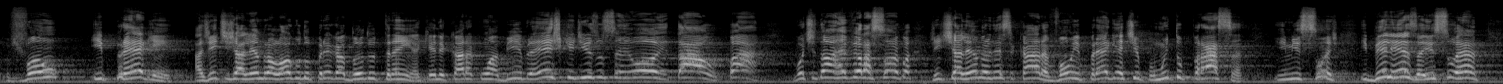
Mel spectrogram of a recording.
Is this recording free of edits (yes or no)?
yes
